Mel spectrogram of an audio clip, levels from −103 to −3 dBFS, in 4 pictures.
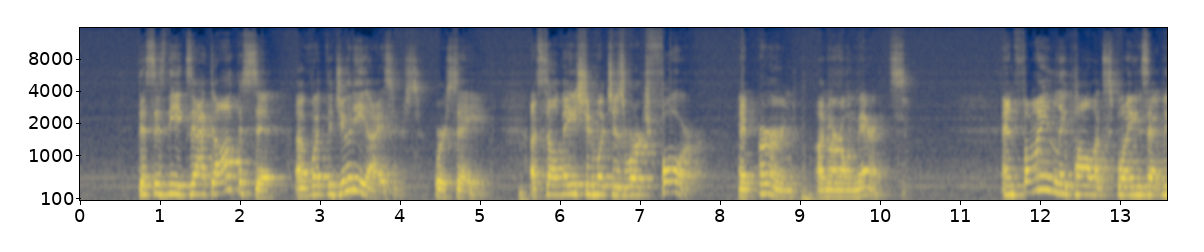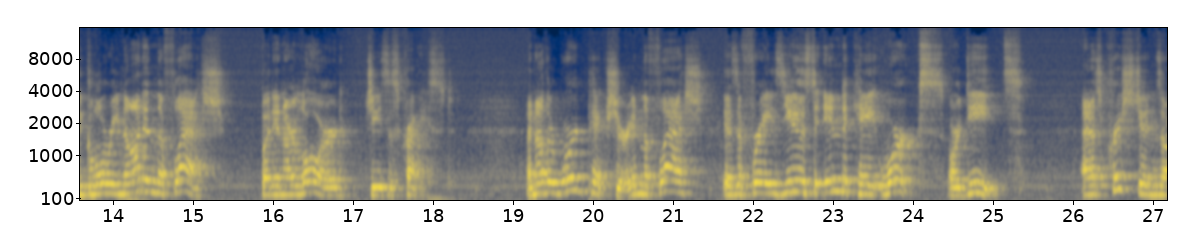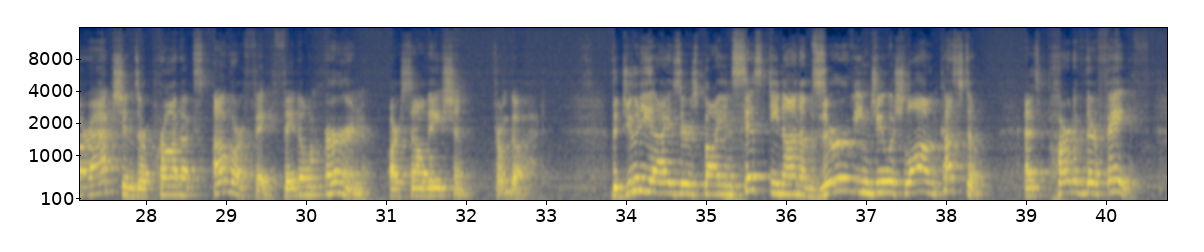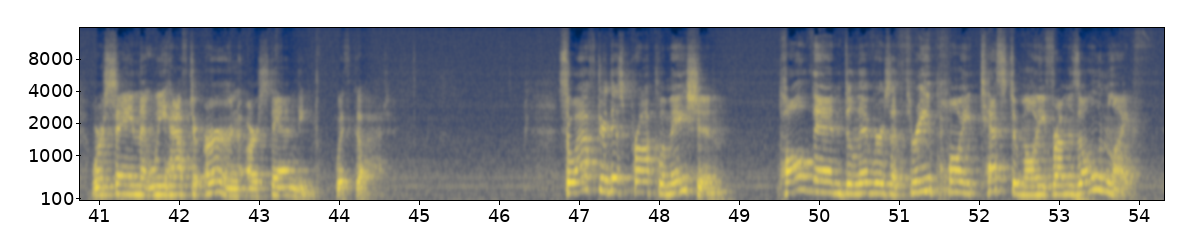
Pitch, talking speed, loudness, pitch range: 195 Hz, 125 wpm, -17 LUFS, 175-225 Hz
